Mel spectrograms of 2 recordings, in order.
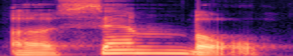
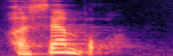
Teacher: Assemble. It's 3 syllables. Assemble. The stress is on the second syllable. Assemble. And the second word is assembly.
